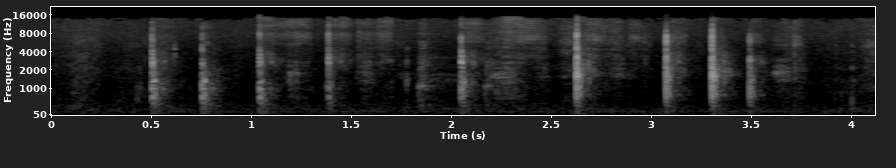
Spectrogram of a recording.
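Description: Chalk writing on a blackboard: a quick series of short, faint taps and scrapes as a word is written.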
